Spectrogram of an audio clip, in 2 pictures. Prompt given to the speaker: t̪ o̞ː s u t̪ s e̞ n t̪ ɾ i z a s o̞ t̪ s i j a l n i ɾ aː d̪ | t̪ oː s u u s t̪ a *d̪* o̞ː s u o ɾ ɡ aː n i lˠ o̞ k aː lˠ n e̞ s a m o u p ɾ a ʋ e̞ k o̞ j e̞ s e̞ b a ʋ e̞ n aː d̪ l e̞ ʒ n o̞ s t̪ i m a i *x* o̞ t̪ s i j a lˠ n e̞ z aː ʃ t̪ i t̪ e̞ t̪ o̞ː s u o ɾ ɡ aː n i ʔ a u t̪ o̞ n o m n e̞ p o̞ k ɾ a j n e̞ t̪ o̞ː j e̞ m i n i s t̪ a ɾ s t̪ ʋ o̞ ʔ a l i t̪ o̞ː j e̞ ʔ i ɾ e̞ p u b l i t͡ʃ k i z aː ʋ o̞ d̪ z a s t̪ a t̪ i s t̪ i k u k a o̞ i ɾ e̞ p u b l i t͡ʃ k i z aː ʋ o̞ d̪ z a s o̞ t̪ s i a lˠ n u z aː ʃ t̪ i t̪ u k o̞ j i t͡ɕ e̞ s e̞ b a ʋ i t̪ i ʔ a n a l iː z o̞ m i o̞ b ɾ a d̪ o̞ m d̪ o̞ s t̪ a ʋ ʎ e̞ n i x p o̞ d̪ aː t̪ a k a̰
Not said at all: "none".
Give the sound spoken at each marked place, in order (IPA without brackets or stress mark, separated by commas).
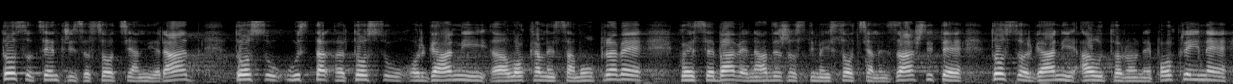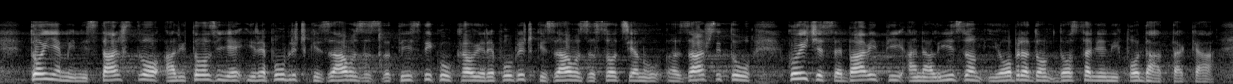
t̪, s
